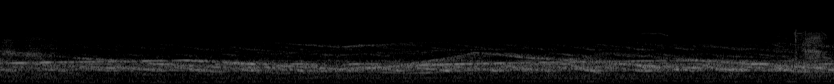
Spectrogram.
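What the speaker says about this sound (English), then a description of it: "Why are there so many sirens?" Several emergency sirens wail and overlap at a distance, their pitches sweeping up and down continuously over a low background hum.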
